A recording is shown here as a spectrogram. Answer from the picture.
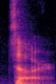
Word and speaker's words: Tsar: Ivan took the title Caesar, or as they say in Russia, Tsar. Also, spell it like this. It's closer to how it's actually pronounced in Russian.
